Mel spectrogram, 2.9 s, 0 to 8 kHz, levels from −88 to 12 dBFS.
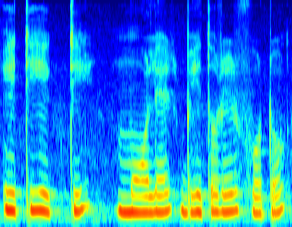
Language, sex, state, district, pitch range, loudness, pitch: Bengali, female, Tripura, West Tripura, 215-235 Hz, -14 LUFS, 225 Hz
